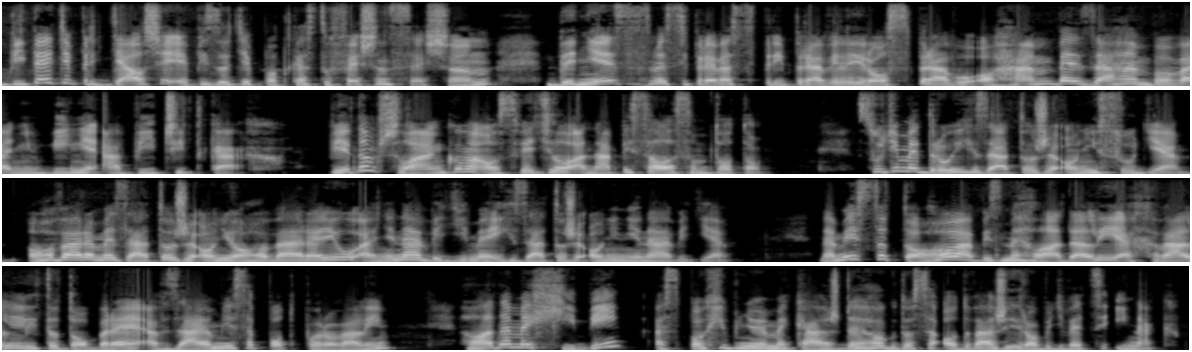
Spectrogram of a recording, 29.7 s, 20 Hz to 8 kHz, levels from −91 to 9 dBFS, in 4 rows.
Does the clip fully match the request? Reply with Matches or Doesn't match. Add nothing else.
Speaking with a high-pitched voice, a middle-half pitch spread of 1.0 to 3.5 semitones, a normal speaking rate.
Doesn't match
